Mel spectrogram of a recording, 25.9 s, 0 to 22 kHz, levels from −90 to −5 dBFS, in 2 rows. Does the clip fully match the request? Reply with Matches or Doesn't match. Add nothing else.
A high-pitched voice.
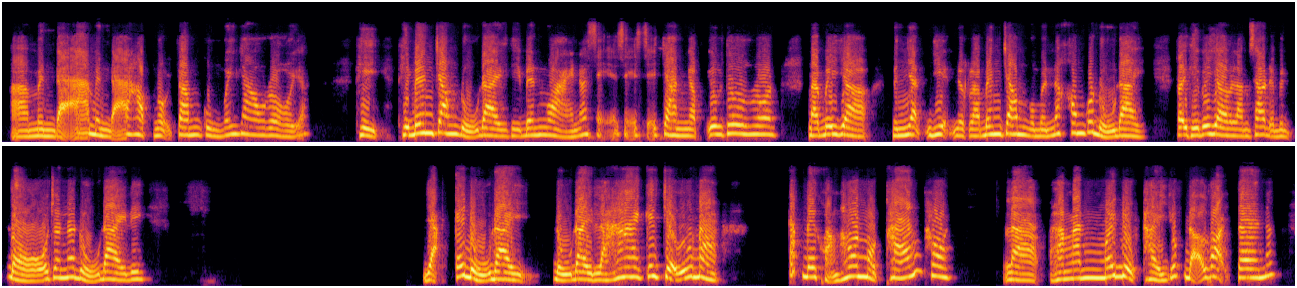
Matches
